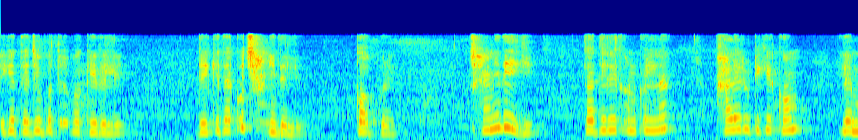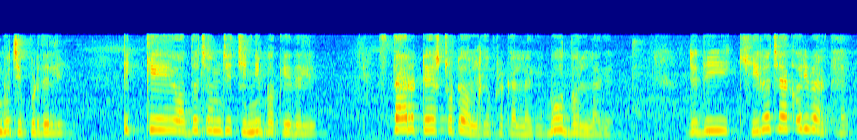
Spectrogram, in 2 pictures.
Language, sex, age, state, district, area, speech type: Odia, female, 30-45, Odisha, Cuttack, urban, spontaneous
